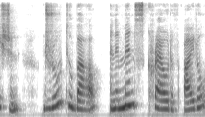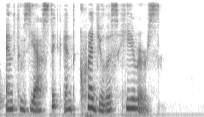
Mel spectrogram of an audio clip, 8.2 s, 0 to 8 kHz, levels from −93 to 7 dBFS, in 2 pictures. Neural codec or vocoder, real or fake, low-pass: none; real; 7.2 kHz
